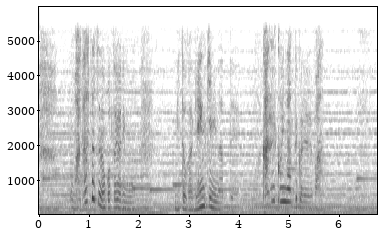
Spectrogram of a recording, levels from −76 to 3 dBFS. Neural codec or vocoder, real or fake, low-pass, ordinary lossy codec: vocoder, 44.1 kHz, 128 mel bands every 256 samples, BigVGAN v2; fake; 5.4 kHz; none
